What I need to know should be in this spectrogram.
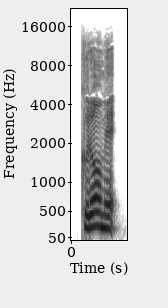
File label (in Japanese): "黒目", Japanese; SFXJapanese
